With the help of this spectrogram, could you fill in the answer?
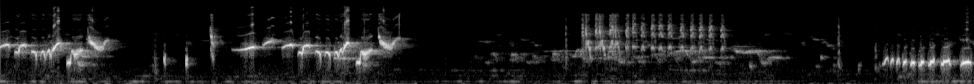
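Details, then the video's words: White-rumped shama of the Medan type, a lure song to make other birds sing: loud varied whistled phrases sliding up and down, a harsh buzzy rattling burst, then a fast low trill, with faint low thumps underneath. "Real Pancingan Murai Batu Medan Super"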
